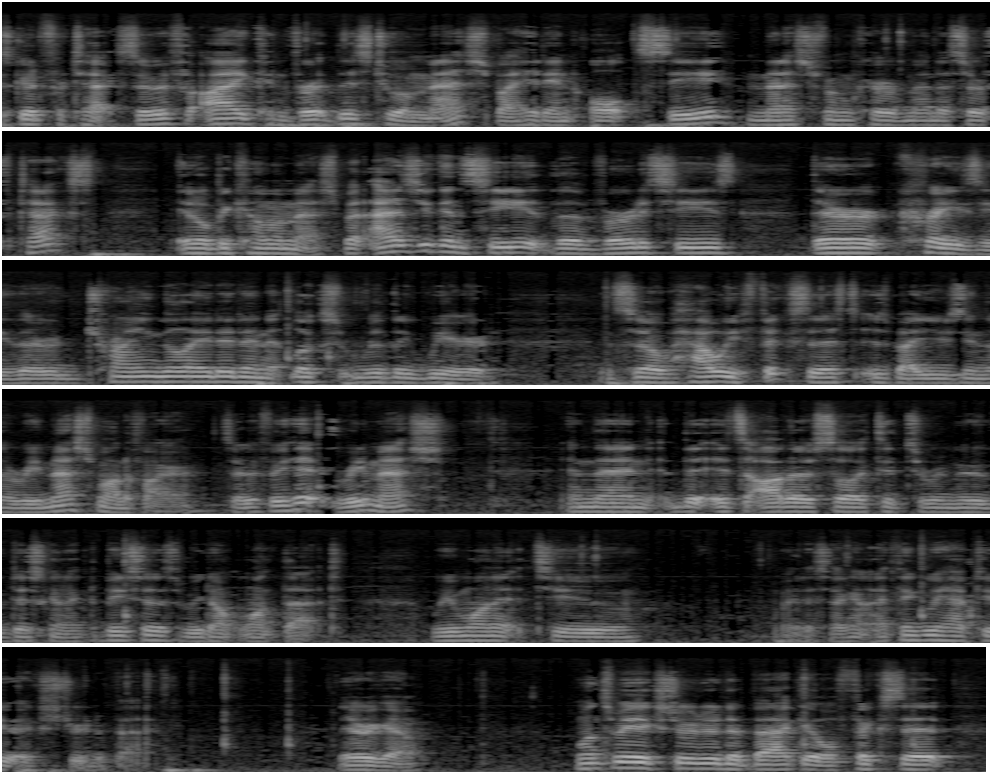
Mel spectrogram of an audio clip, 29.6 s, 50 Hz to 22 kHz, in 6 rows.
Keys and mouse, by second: 1.7 alt+c, 3.3 alt+c, 5.0 click, 5.5 Tab, 12.2 a, 13.1 Tab, 16.3-20.5 middle drag, 23.8 Tab, 24.9 e, 25.7 Tab, 26.9 Tab.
